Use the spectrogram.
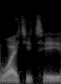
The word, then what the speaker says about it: Waititi: And then Waititi is like Waikiki, the Hawaiian beach.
